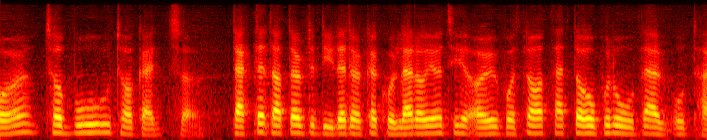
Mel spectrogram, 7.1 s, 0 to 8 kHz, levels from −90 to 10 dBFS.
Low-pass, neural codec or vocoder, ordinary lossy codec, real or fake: 7.2 kHz; codec, 16 kHz, 0.2 kbps, FocalCodec; AAC, 32 kbps; fake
